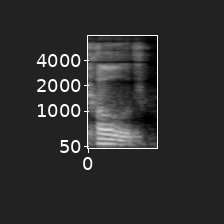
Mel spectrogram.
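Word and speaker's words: Cobh: left out of Cobb. Is that right? – Yeah, and we pronounce it Cove, Chris.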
